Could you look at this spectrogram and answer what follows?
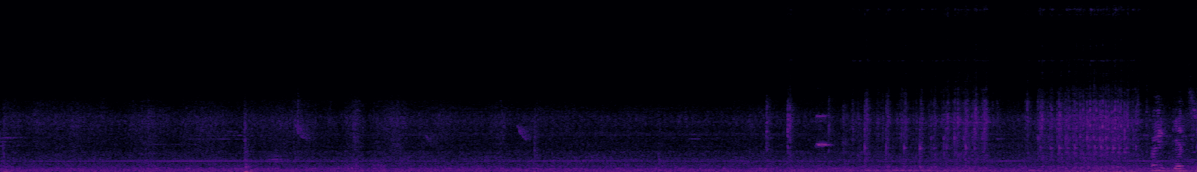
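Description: A sewing machine stitches the side seam of a dress, a continuous fairly quiet motor hum with fast needle ticking throughout, with soft background noise and some handling sounds near the end.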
